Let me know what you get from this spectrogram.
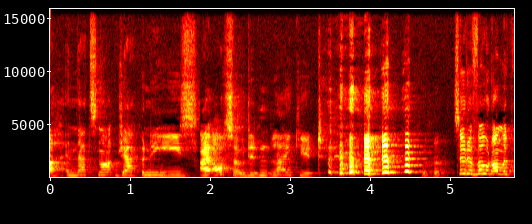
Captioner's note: laugh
